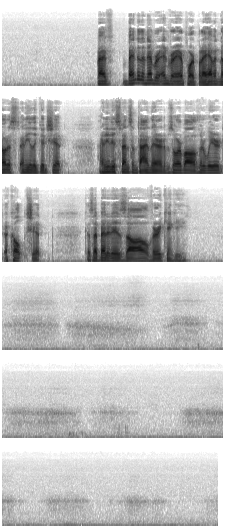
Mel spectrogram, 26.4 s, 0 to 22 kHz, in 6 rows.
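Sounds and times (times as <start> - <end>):
low hum: 0.0 - 26.4
speech: 1.9 - 5.7, 6.4 - 9.7, 10.5 - 12.6
heavy rasping breathing close to the mic: 5.7 - 6.6, 9.8 - 11.6, 13.2 - 26.4.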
